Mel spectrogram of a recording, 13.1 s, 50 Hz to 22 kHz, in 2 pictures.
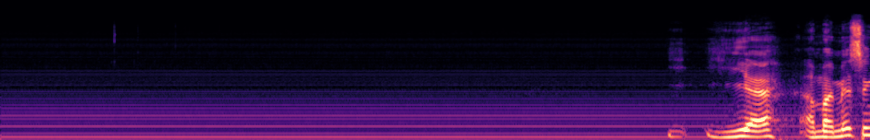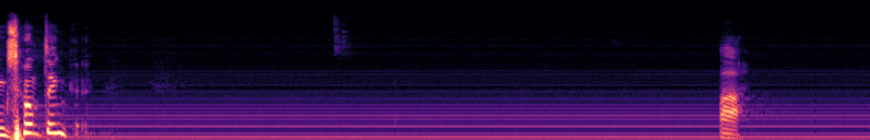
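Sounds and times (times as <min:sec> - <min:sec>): electrical mains hum: 0:00.0 - 0:13.0
short vocal sound: 0:05.0 - 0:05.6.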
